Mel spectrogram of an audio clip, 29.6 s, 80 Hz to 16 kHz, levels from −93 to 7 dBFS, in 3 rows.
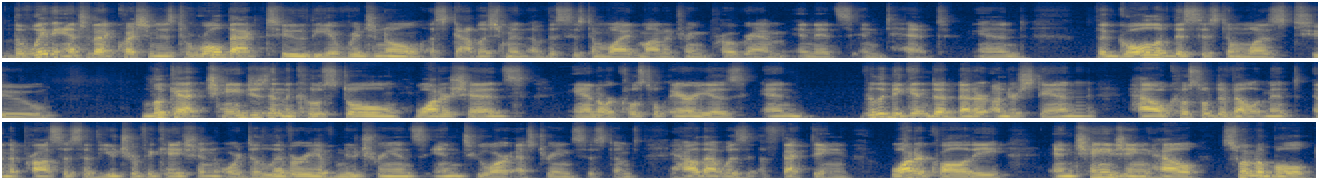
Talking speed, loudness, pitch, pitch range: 150 wpm, -20 LUFS, 105 Hz, 100-115 Hz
